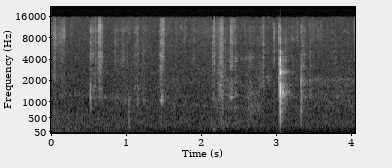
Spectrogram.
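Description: Faint clicks and scrapes of a small plastic screw-top jar and its lid being handled, with one sharper click about three seconds in.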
